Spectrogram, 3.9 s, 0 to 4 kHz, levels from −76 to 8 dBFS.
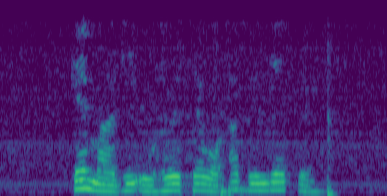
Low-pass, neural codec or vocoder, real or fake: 3.6 kHz; none; real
